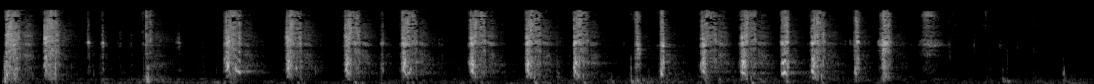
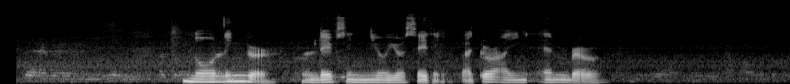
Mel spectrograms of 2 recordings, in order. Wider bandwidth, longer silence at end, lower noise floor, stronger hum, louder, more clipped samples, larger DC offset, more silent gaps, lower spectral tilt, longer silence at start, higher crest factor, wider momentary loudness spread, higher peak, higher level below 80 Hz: first, 13.5 kHz vs 9.8 kHz; second, 1.55 s vs 1.9 s; first, -61 dBFS vs -50 dBFS; neither; second, -23 LUFS vs -20 LUFS; neither; neither; neither; second, 1 dB/octave vs -7.5 dB/octave; second, 0.05 s vs 0.25 s; about the same, 24 dB vs 20 dB; second, 14 LU vs 23 LU; about the same, -4 dBFS vs -2 dBFS; second, -62 dBFS vs -54 dBFS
